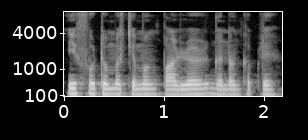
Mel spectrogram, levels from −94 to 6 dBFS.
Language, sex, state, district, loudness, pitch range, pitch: Wancho, male, Arunachal Pradesh, Longding, -17 LUFS, 125-135 Hz, 130 Hz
